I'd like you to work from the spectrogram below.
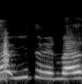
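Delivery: imitated voice, high and easy like a cool American. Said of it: "Like that".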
